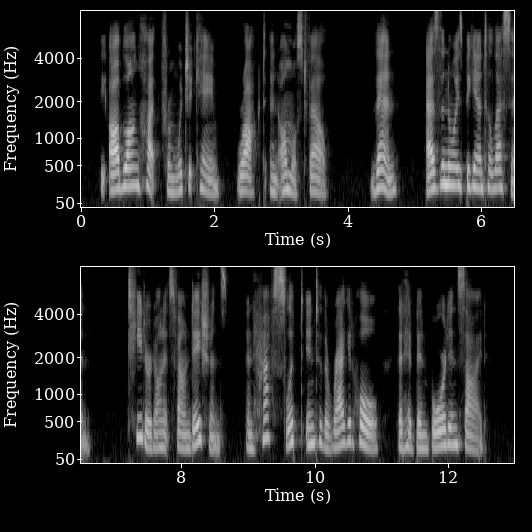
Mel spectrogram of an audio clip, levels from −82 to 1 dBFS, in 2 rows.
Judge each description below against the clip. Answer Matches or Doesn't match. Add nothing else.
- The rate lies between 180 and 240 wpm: Doesn't match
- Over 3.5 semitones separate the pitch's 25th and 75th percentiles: Matches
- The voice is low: Doesn't match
